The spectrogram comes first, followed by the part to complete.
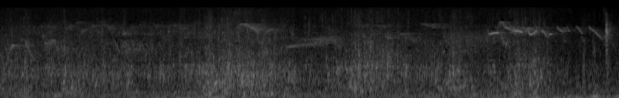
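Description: Faint outdoor water ambience: a steady, gentle water noise, with a few faint high chirps in the middle and near the end.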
